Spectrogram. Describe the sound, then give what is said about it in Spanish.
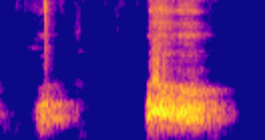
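Two loud barks from a dog, a short one followed by a longer, harsher one after a brief pause, with silence around them. “alerta de perros, alerta de perros, alerta de perros.”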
